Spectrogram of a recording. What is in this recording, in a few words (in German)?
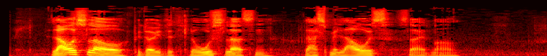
"laos lao", schwaebisch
